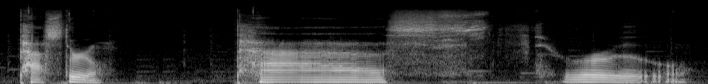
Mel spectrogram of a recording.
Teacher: that th can sound kind of close to an s and they definitely flow well but there's no connection here we just clearly hear both sounds this is this is so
